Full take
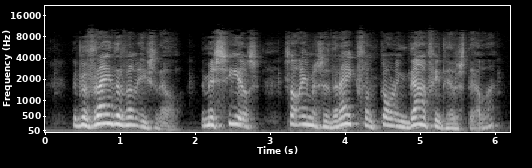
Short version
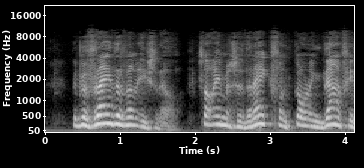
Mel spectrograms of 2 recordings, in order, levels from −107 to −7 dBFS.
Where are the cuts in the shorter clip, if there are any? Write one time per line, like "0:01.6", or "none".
0:01.9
